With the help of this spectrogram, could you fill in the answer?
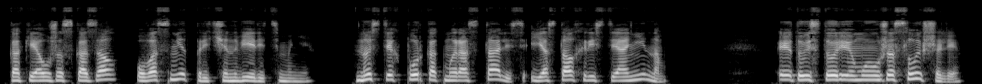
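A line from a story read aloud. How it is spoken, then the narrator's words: Sharp interruption, marshal. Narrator (Russian): резко оборвал его маршал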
